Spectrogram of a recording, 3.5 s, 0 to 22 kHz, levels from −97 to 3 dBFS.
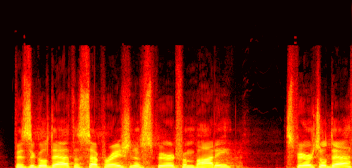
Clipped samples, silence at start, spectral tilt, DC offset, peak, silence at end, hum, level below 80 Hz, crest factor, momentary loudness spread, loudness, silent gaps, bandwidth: under 0.1%; 0.15 s; -5.5 dB/octave; under 0.1%; 0 dBFS; 0 s; none; -56 dBFS; 14 dB; 6 LU; -14 LUFS; none; 14.5 kHz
